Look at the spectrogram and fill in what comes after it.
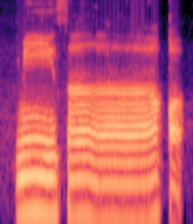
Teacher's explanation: Qaf di situ adalah bacaan qalqalah kubro. Dipantulkan tebal.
